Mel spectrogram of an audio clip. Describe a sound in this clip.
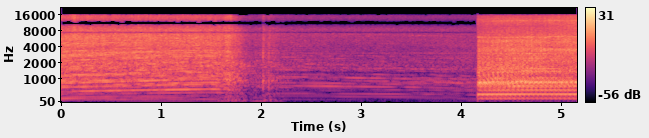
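A car engine roars loudly, revving and then easing off.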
